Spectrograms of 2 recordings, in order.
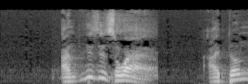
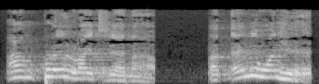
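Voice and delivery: preaching at full force; 4 semitones higher, 10 dB louder than usual. Acted. Preacher commanding the crowd to shout amen, roaring. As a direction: command it with all your force.

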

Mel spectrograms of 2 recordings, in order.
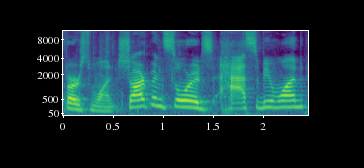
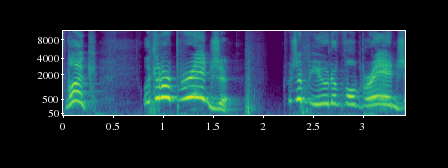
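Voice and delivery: excited; 7 semitones higher, 3 dB louder than usual. Real, not acted. Excited about the bridge.

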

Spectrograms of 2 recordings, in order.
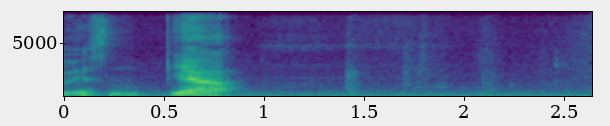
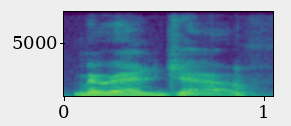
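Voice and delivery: loud, higher mock-British name; British accent; 8 semitones higher, 6 dB louder than usual. Shown as a demonstration. Player trying the name on a friend's suggestion, mock British accent. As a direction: put on a hammed-up British accent. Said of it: "start doing a British accent".

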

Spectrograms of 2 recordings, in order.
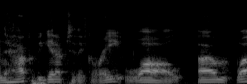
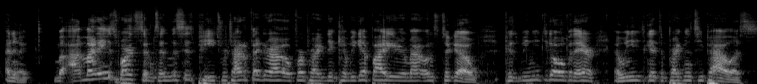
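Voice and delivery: put-on high, hurried boy; Bart Simpson; 9 semitones higher, 6 dB louder, faster than usual. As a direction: rattle off the request in a boyish pitch.

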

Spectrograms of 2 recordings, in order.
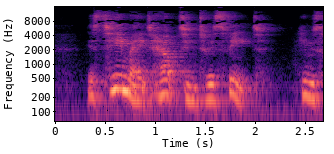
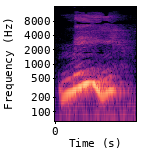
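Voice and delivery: surprised; 6 semitones higher, 9 dB louder than usual. A narrator's reading. Surprised to be chosen.

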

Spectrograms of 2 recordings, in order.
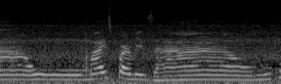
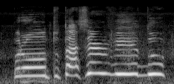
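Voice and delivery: loud and high, slowing on servido; loud announcing; 8 semitones higher, 14 dB louder, slower than usual. Real, not acted. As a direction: proudly announce the meal. Serving food to the camera.

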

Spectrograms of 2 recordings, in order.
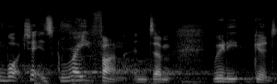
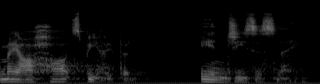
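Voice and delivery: praying; 6 semitones lower than usual. Acted. Leads a short prayer.

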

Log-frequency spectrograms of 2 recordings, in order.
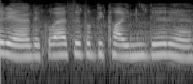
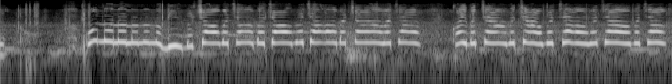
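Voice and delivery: high, drawn-out hammed-up cries for help; mock panic; 12 semitones higher, slower than usual. Joking to viewers she is falling, high mock panic. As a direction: squeal the calls for help like a cartoon in trouble.

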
